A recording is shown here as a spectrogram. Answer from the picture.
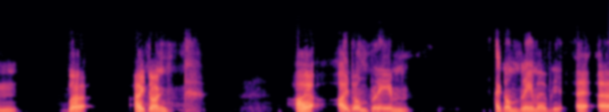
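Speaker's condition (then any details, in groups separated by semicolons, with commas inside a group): Cerebral palsy; no physio or speech therapy as adult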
